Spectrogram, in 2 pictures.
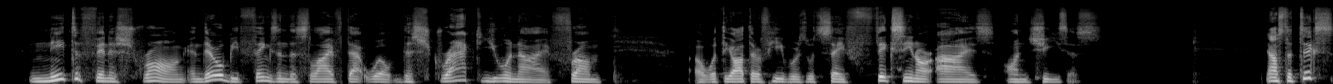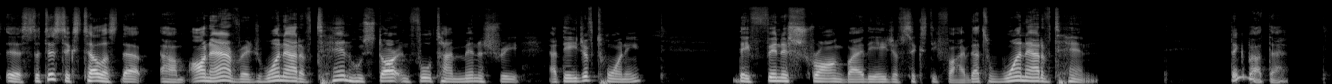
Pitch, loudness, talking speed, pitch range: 135 Hz, -22 LUFS, 160 wpm, 120-160 Hz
